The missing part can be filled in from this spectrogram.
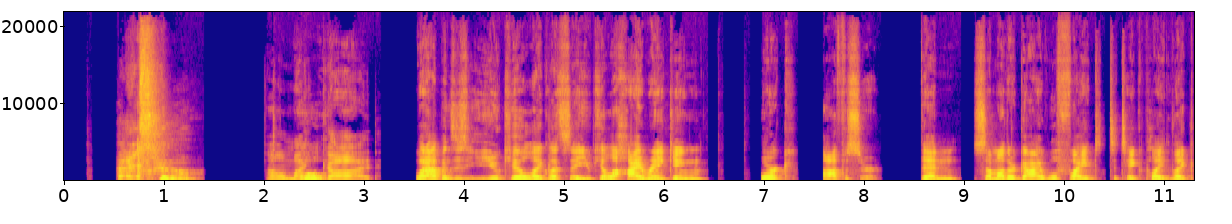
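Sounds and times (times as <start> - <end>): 
speech: 0.5 - 1.4, 2.0 - 11.2
loud sneeze: 0.6 - 1.4.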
